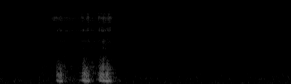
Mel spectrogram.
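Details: Snoring puppy asleep makes three quick, raspy snorts in a tight burst, then goes quiet before another soft breath begins.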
